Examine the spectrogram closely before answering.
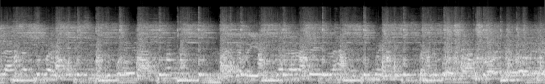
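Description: Live brass band with trumpets, trombones and saxophones playing loud dance music over a drum kit, with a steady, repeating bass pattern.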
